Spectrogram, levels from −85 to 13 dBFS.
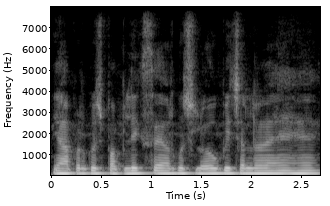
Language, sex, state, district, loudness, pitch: Hindi, male, Chhattisgarh, Korba, -12 LUFS, 120 Hz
